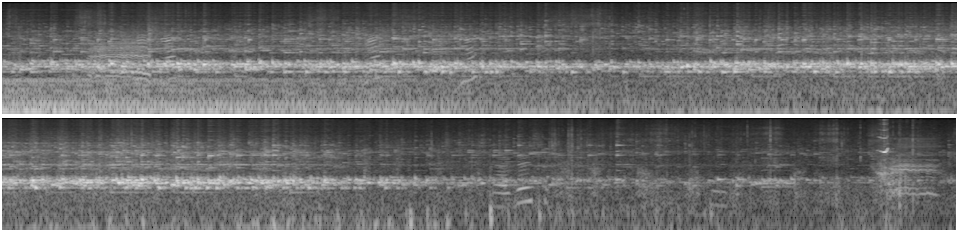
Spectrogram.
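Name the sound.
flock of ewes bleating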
